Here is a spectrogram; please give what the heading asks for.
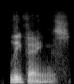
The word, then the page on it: leavings: American English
